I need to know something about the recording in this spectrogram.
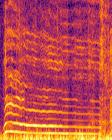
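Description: A person's long, held, high-pitched shout or hoot that lasts about two seconds and sinks slightly in pitch, over wind rumble on the microphone.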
